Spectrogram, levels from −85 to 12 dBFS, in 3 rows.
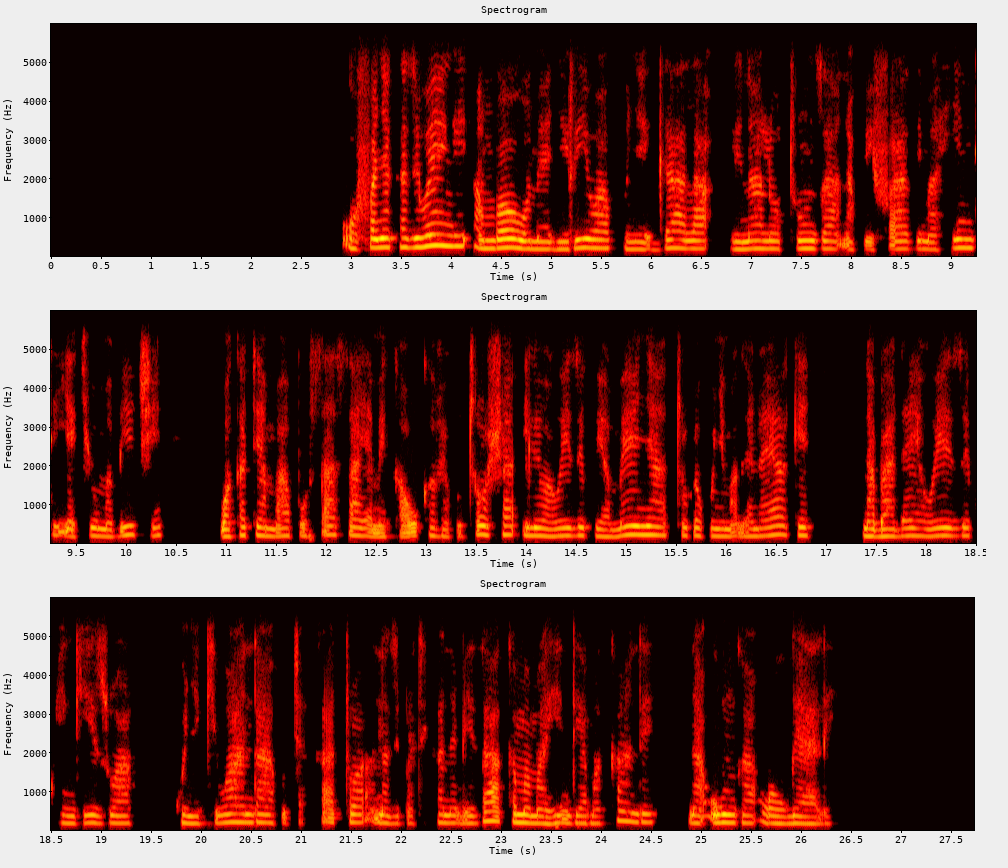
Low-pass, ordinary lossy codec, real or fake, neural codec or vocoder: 5.4 kHz; Opus, 24 kbps; real; none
